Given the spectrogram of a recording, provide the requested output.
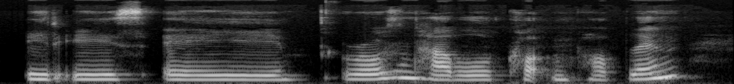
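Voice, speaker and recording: Against a quiet background, a woman speaks at a fairly high pitch. Her tone is dark and mellow. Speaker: sewing vlogger. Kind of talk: casual talk to camera.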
